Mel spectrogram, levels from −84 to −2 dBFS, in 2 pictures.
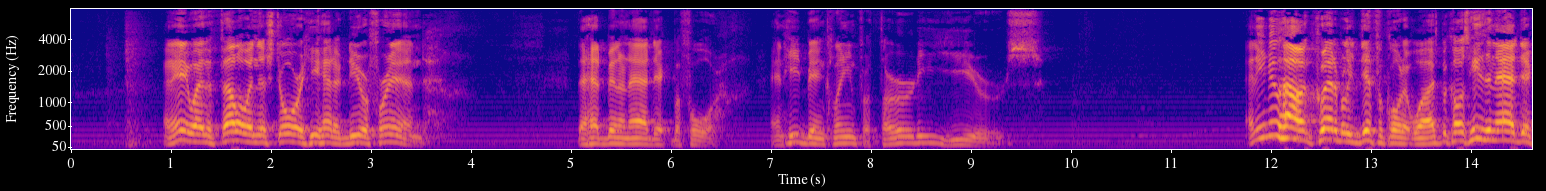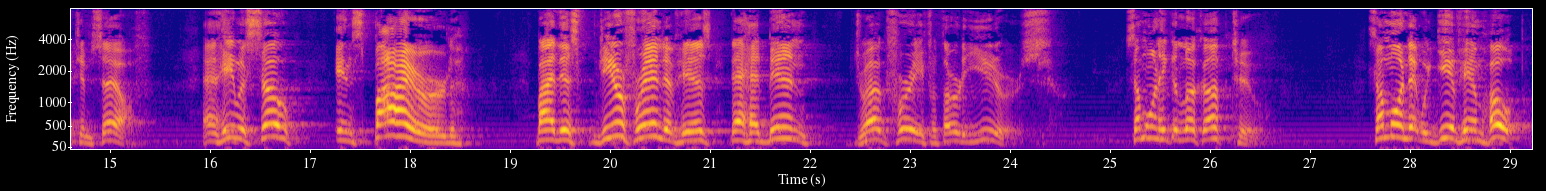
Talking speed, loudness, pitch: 140 wpm, -18 LUFS, 150 Hz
